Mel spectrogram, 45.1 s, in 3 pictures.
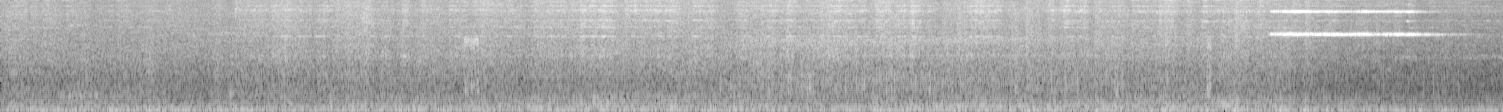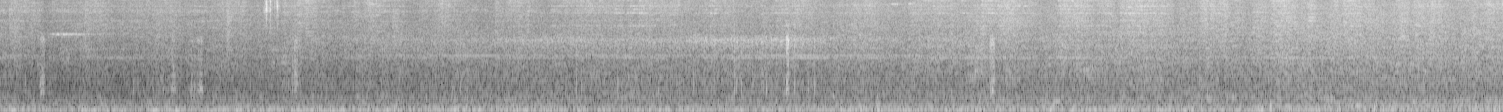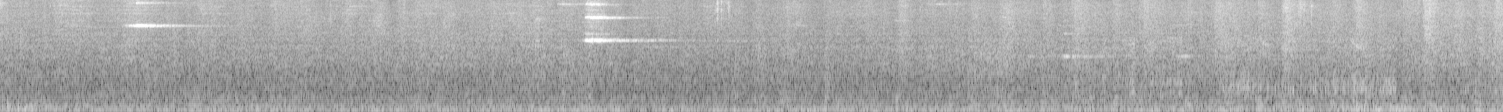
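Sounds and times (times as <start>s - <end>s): train wheels rumbling on rail: 0.0s - 45.0s
high wheel squeal: 12.6s - 16.4s, 31.2s - 32.2s, 35.9s - 37.6s.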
